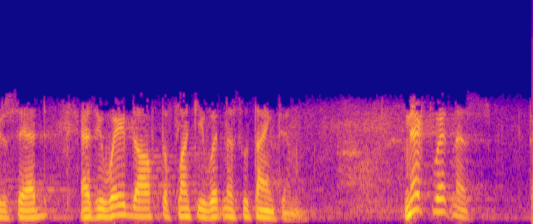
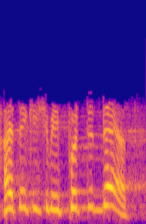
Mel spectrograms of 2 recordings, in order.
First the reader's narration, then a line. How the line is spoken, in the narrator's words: she blurted out in feigned rage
